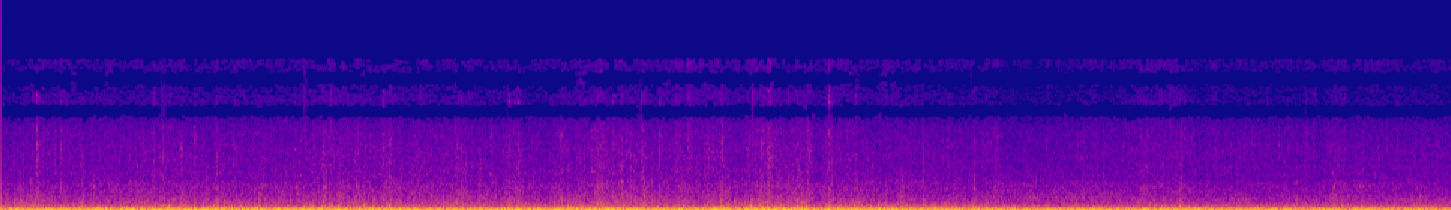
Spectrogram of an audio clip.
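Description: Steady low rumble of a car driving on a rough, unpaved construction road, heard from inside the cabin: tyre and road noise over the engine.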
